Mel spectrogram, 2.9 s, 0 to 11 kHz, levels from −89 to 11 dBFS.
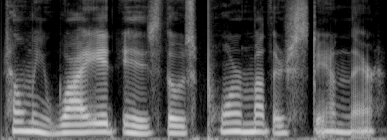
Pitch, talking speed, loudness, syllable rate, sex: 195 Hz, 205 wpm, -14 LUFS, 4.8 syllables/s, female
